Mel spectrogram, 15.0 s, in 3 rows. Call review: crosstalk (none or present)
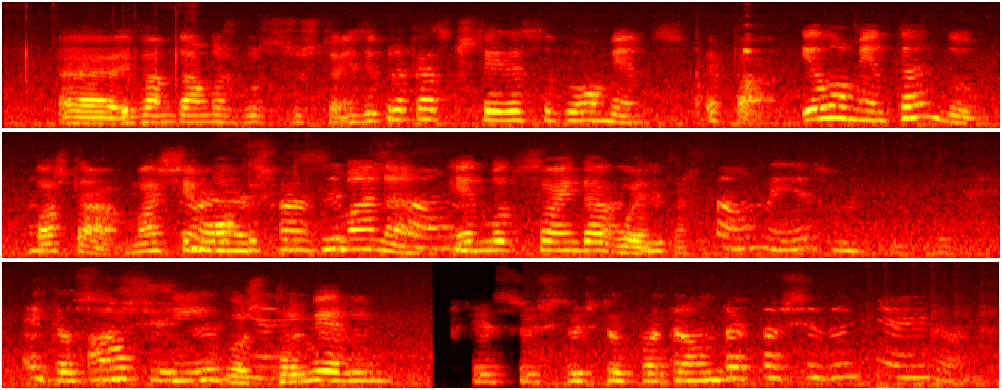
present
